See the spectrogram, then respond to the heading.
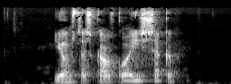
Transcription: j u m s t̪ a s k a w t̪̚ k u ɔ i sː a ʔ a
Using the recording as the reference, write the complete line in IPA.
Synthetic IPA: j u m s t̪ a s k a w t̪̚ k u ɔ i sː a k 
